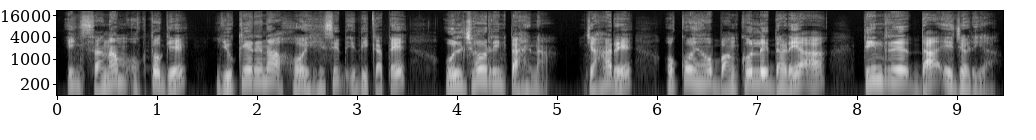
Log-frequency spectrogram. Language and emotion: Santali, surprised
